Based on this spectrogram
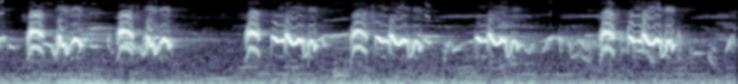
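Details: Sooty-headed bulbul, called kutilang, in full song meant to provoke other males: short bubbling phrases of two or three warbled notes, repeated about every half second with brief pauses between bursts.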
